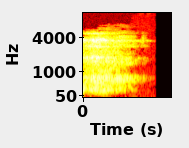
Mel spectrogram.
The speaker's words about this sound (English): We will take 3 deep cleansing breaths to center ourselves in this moment. Deep breath in and out.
